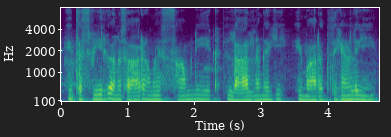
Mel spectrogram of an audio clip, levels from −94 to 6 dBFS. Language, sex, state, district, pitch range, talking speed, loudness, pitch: Hindi, male, Uttarakhand, Tehri Garhwal, 130-145 Hz, 165 wpm, -22 LUFS, 135 Hz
